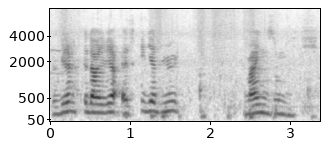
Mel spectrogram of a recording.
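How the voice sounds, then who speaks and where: Man, casual gaming chat, joking and rambling, slightly high voice, faint hiss behind. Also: moderate pace, a bit bright. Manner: jokey, rambling with fillers. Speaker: gamer.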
